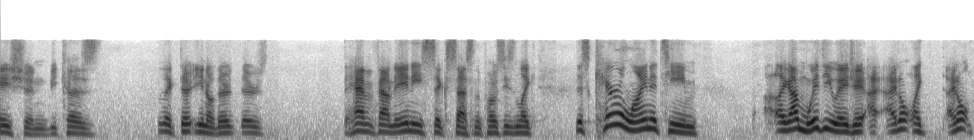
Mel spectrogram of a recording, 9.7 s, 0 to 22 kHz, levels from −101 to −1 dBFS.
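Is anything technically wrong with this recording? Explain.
Yes. In four pauses the room background turns into a flat, featureless hiss about 1 to 3 dB quieter, sitting roughly 40 dB below the speech: 1.08–1.58 s just before "like they're you know"; 2.78–3.44 s between "you know they're there's" and "they haven't found any"; 5.56–5.76 s; and 7.12–7.52 s before "like I'm with you." This is comfort noise in place of the background. The likely cause is discontinuous transmission: the sender stopped sending during silence, and the receiver filled each gap with synthetic noise approximating the room's spectrum.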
